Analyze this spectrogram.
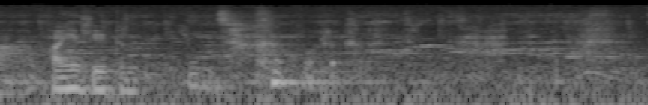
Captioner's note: giggles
